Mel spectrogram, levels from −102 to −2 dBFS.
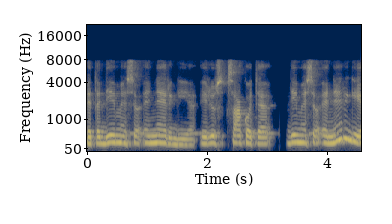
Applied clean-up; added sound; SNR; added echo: neural mask model DeepFilterNet 3.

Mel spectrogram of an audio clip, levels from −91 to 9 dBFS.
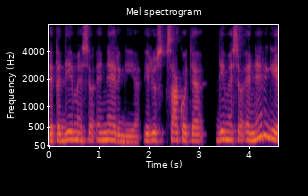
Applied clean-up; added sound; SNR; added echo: neural mask model Resemble Enhance denoiser.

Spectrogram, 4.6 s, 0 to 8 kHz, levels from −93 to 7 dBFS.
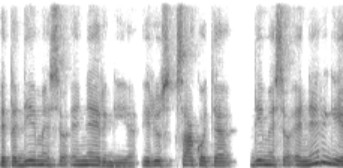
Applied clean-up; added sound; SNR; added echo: none; none; none; none.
